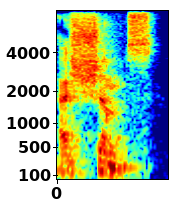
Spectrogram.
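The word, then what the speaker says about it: الشمس: So as you might have noticed, I am not pronouncing the lam distinctly. The lam is assimilated into the first letter, and the first letter is given shadda.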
